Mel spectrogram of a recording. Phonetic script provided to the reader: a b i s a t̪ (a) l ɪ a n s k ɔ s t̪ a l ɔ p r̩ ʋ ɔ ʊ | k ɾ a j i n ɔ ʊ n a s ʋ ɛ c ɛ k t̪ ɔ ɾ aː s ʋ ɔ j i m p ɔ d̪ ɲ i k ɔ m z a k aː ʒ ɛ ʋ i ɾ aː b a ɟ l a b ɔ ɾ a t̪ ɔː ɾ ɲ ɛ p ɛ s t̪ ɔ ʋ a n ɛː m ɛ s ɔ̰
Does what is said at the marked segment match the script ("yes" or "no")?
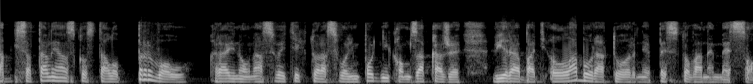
yes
